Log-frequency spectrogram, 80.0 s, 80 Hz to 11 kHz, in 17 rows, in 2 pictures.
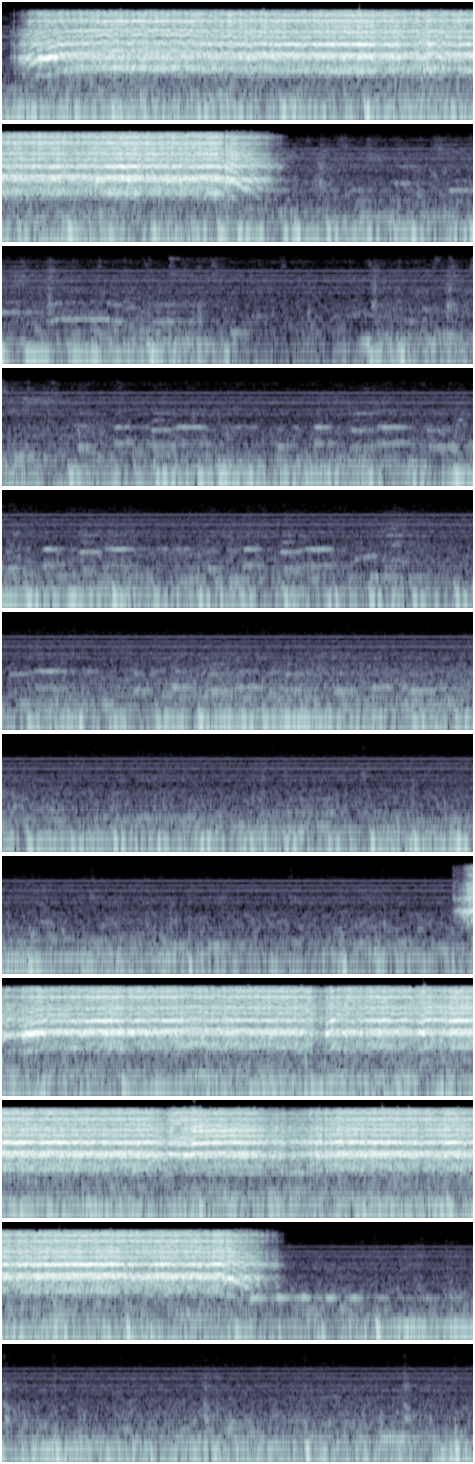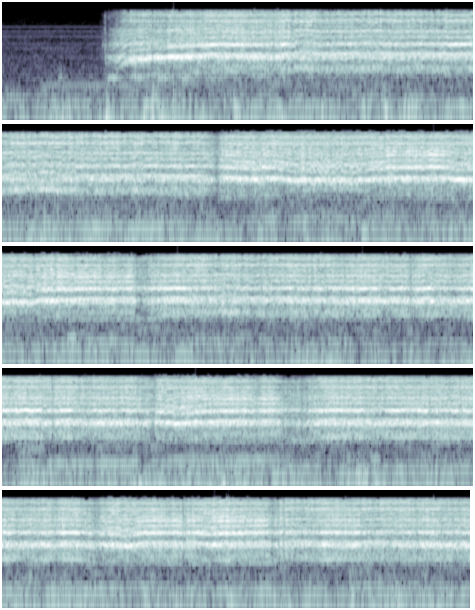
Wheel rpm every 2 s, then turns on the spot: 120, 160, 160, 100, 0, 0, 0, 0, 0, 0, 0, 0, 0, 0, 0, 0, 0, 0, 20, 150, 160, 160, 160, 160, 120, 0, 0, 0, 10, 150, 160, 160, 160, 160, 160, 160, 160, 160, 160, 160.
none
